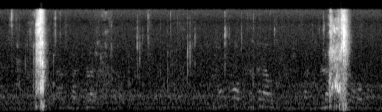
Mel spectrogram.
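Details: Chihuahua sneezing nonstop after pressing its nose into the carpet and sniffing, apparently getting something fine inside: two sharp sneezes about four seconds apart with faint snuffling between; sneezing.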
